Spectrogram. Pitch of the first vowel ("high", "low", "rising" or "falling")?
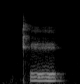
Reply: low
